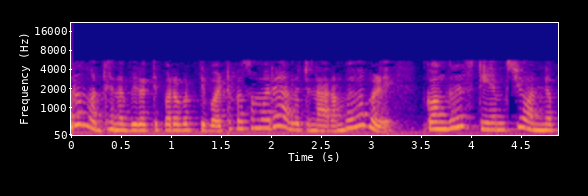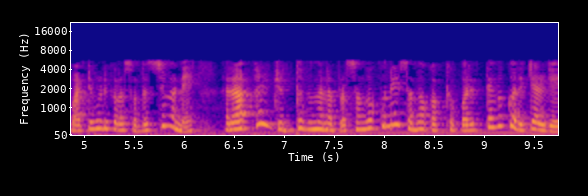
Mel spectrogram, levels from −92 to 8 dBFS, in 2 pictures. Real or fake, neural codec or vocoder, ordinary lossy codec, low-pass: real; none; none; 5.4 kHz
